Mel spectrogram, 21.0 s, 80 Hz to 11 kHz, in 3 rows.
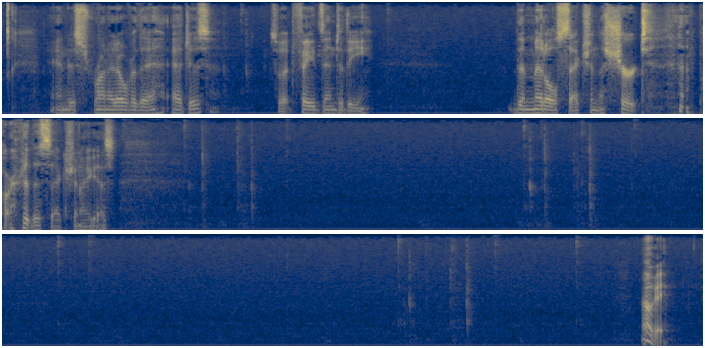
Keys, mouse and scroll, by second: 1.4 click, 3.9 click, 6.2 click, 8.3 click, 9.9 click, 13.4 click, 19.0 click.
